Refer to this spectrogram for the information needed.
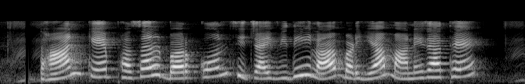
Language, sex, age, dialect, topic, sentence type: Chhattisgarhi, female, 41-45, Central, agriculture, question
